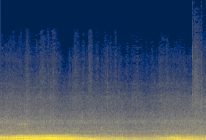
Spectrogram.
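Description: Audi car engine heard from inside the cabin, revving up under throttle to a peak about a second in, then easing off, and picking up again briefly near the end.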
